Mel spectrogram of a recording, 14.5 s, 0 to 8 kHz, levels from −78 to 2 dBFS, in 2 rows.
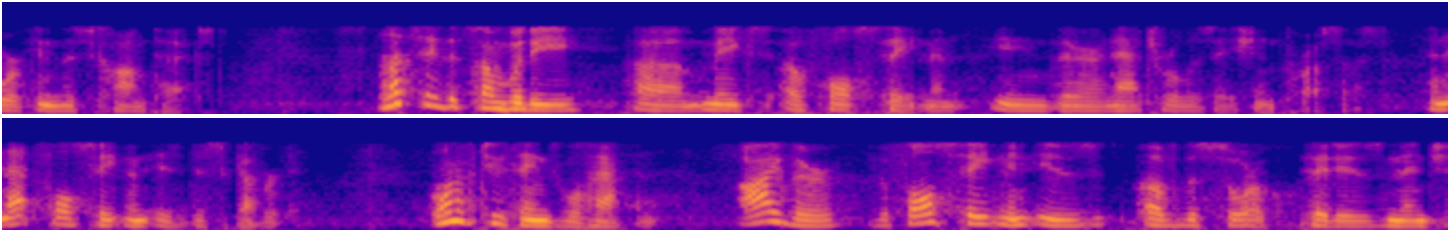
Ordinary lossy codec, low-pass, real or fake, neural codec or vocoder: AAC, 16 kbps; 7.2 kHz; fake; codec, 16 kHz in and 24 kHz out, 0.9 kbps, LongCat-Audio-Codec, four codebook decoder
